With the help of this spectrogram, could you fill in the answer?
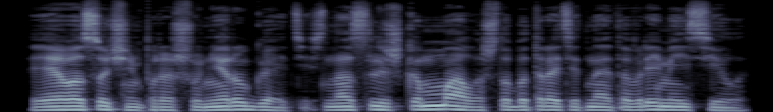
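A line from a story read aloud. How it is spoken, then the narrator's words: Plain. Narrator (Russian): сказал шеф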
